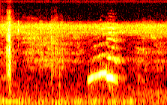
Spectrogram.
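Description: A bird gives a single short call, one note that rises and then falls, a little past a second in, over a faint steady high hiss.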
